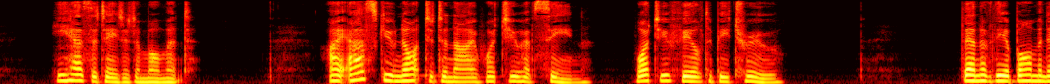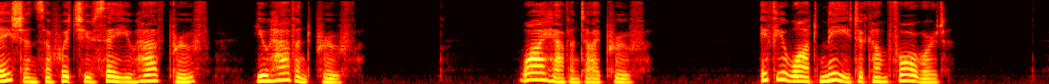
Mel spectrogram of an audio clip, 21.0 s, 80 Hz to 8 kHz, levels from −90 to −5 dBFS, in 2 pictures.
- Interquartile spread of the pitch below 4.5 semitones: No, average, 5.3 semitones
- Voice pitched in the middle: Yes, medium, 170 Hz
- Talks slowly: Yes, slow, 130 wpm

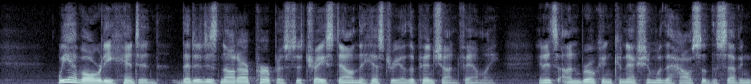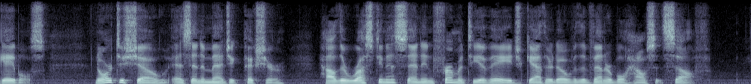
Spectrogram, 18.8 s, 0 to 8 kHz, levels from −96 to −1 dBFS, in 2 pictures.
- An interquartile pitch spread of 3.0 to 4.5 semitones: No, average, 5.0 semitones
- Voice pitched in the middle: No, low, 110 Hz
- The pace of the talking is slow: No, average, 165 wpm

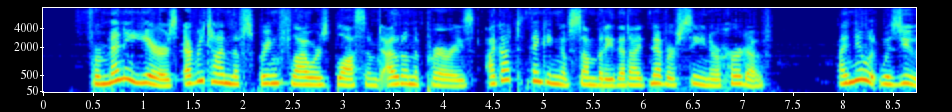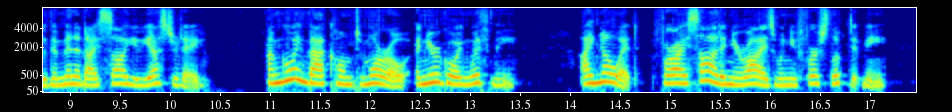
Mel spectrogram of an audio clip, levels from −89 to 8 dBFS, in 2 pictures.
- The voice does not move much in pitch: No, average, 3.8 semitones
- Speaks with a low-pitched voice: No, high, 225 Hz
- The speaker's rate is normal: No, fast, 220 wpm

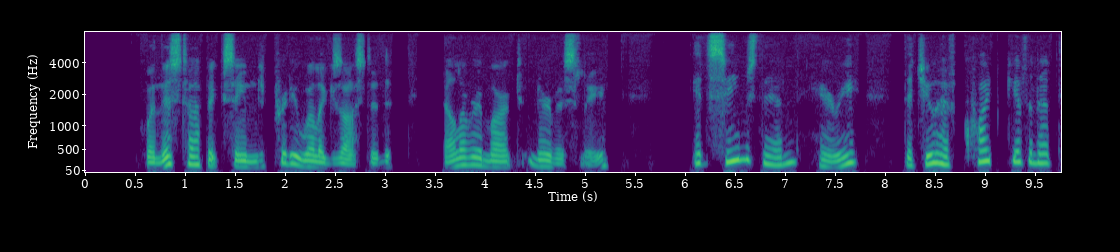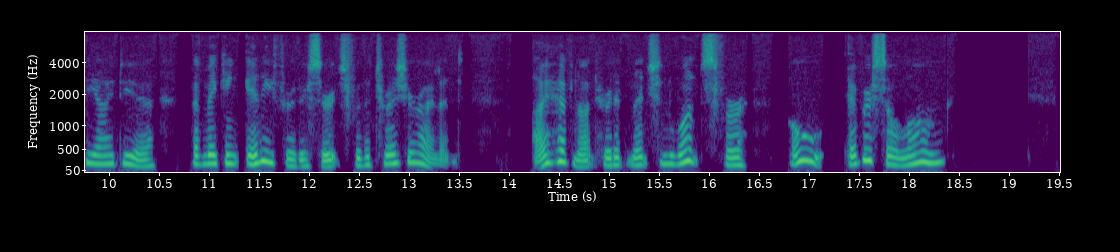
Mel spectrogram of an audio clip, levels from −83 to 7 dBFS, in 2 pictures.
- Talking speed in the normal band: No, slow, 130 wpm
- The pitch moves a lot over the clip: Yes, wide, 6.9 semitones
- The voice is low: No, medium, 175 Hz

